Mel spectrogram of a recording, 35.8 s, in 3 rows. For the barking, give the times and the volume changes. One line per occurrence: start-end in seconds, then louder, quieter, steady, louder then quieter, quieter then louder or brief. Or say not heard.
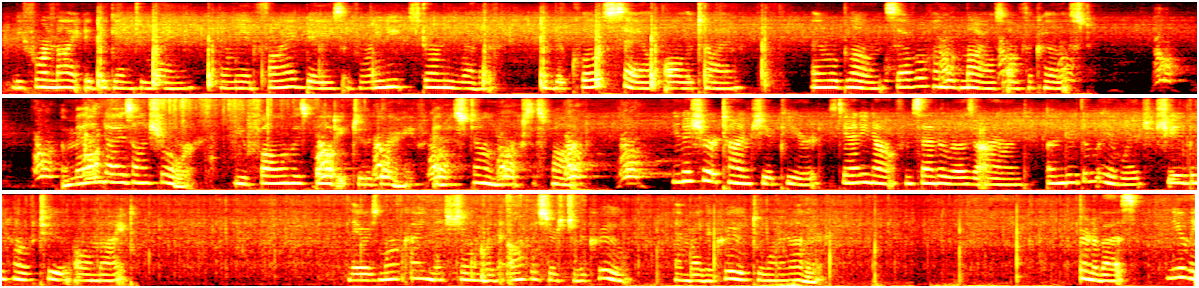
8.8-18.6 louder.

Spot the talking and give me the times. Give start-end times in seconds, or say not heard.
0.1-10.8, 12.4-18.0, 18.6-25.2, 27.4-32.3, 34.6-35.7.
